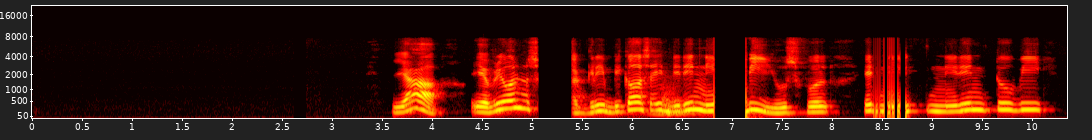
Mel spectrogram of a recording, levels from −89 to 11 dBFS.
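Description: Packet loss on an ADPCM call hits at 2.62 s (120 ms), 5.06 s (340 ms), 6.82 s (320 ms) and 8.42 s (scattered bits), each cutting to dead silence before speech returns slightly distorted while the decoder resyncs.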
